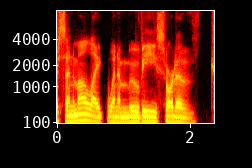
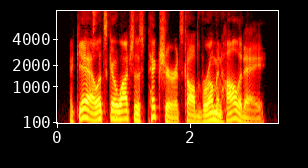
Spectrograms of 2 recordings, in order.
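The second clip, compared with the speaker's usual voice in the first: fifties film mid-Atlantic accent; 4 semitones higher than usual. Showing how they talk when watching old films, in a transatlantic accent. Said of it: "when I'm doing a transatlantic accent".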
